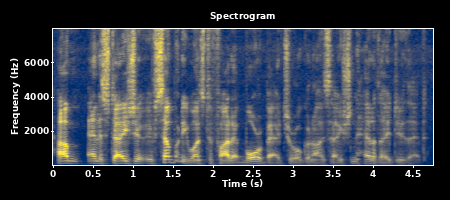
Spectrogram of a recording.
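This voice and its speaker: A man hosting a conversational radio interview, speaking in a halting, rambling, opinionated way. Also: lowish voice, slightly rough. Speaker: radio host.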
